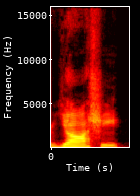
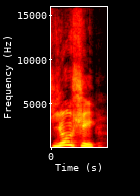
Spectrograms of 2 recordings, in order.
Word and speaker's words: Yoshi: like when someone says mario or yashi like it's yoshi and mario you dumb no way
